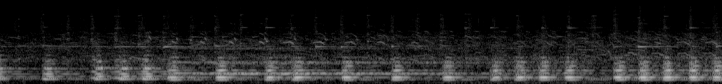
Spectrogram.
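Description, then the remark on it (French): Gulls squabble loudly on a roof overlooking the Crozon peninsula, their harsh, repeated cries overlapping in quick rhythmic bursts that barely pause. No one speaks. “Ah oui, là ça se bagarre un peu, c'est au toit de là que je m'y mouette, hein, en quelque sorte.”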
